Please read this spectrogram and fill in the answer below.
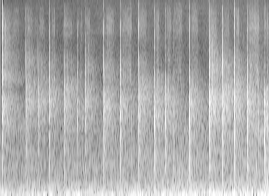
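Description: Chalk writing on a blackboard: a quick, irregular run of sharp taps and short scrapes as symbols are written.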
